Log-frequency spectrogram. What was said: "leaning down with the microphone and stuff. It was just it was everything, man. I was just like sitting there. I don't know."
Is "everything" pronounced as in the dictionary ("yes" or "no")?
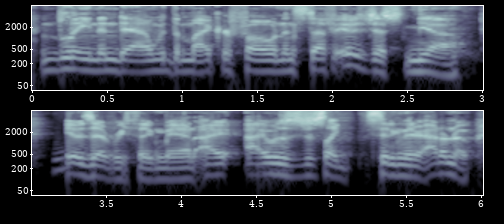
yes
